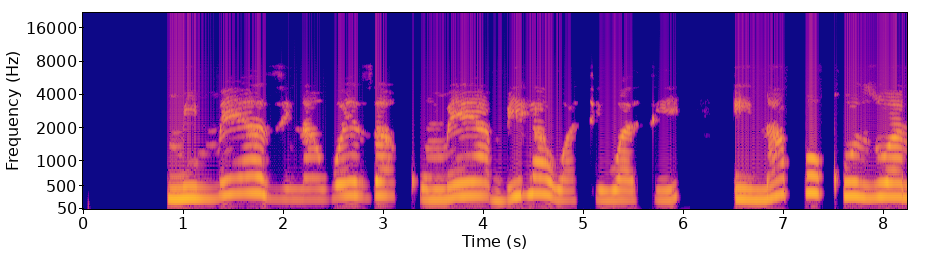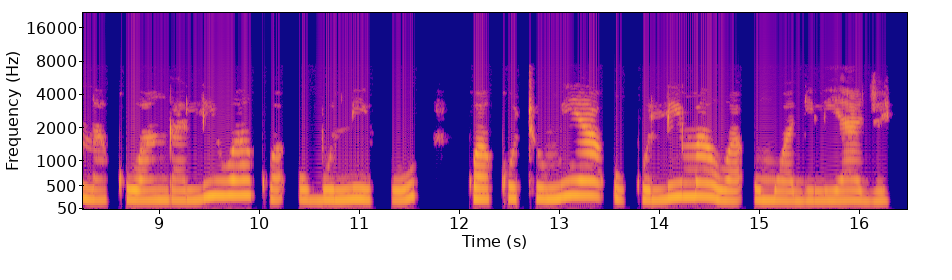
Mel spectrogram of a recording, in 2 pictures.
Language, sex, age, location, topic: Swahili, female, 25-35, Nairobi, agriculture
